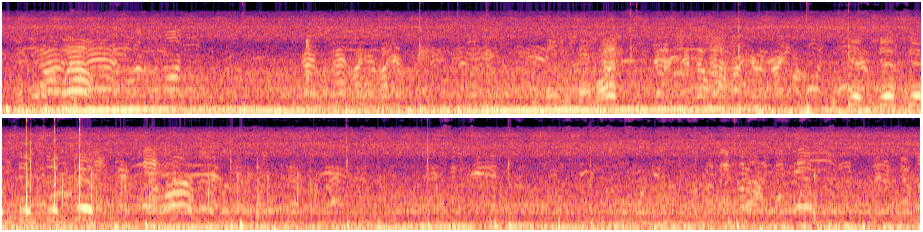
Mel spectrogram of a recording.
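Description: Voices of players and spectators calling out across an open soccer field, over a low hum that rises slightly in pitch through the first half. A few sharp knocks stand out around the middle.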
